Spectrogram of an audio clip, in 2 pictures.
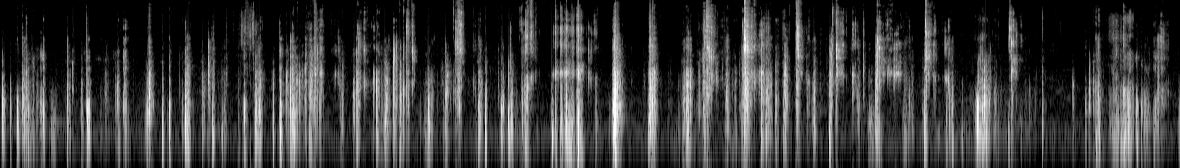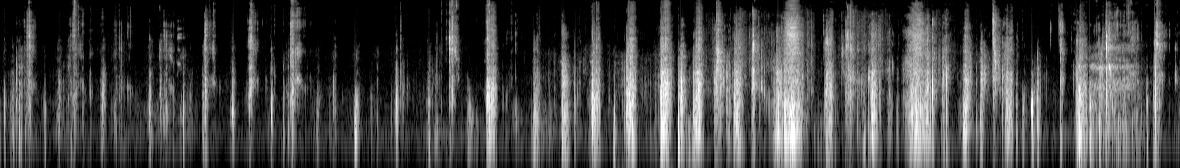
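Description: Close-up chewing of crunchy food with many sharp, irregular crunches: a mouthful of rice with beetroot stir-fry topped with peanuts, eaten by hand.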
